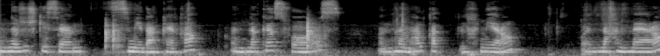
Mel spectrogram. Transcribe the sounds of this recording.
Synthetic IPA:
ʕənd̪næʒuʃkisæn | t̪ə̥smid̪ɑɾˤqiqɑ | ʕənd̪nækæsfoɾˤs | ʕənd̪næmʕalqɑlxəmiɾˤɑ | wʕənd̪næxəmːæɾɑ

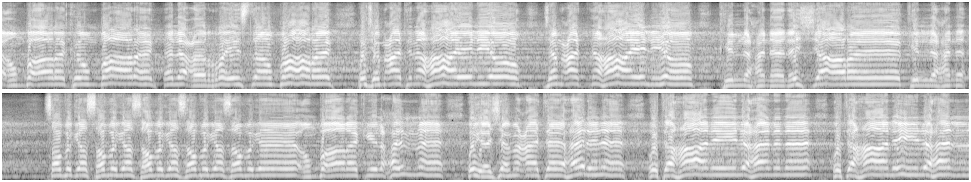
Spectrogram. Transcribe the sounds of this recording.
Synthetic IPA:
mbɑːɾˤɑkwmbɑːɾˤɑkalaʕɪrˤːɑsnambɑːɾˤɑk | wd͡ʒamʕat̪naɦaːjɪljoːm | d͡ʒamʕat̪naɦaːjɪljoːm | kɪlːɪħnanɪʃːɑːɾˤɑkɪlːɪħna | sˤɑbɡɑsˤɑbɡɑsˤɑbɡɑs̬ˤɑbɡɑs̬ˤɑbɡɑmbɑːɾˤɑkɪlħɪlna | wjad͡ʒamʕat̪aɦalna | wt̪aɦaːnilɪhalna | wt̪aɦaːnilɪhaln

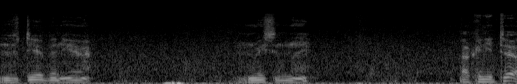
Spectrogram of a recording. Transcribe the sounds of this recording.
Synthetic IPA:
ɨzdɪɹbɨ̃nhiɹ | ɹisɨ̃nli | haʊkɨ̃njɨtʰɛ

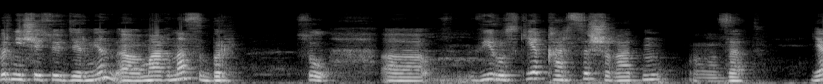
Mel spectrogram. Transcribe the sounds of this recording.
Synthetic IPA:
b̥ɪɾne̞ʃe̞sɵzd̪e̞ɾme̞nmɑʁnɑsəbɪɾ | so̞lˠə | vʲijɾuskʲeqʰɑɾsəʃəʁɑt̪ənzɑt̪ja

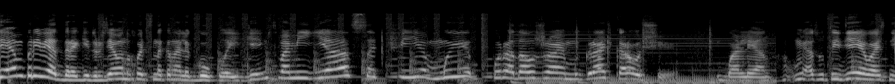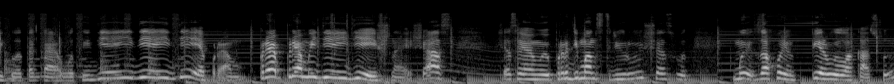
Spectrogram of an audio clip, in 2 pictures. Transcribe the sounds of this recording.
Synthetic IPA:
fsʲe̞mpɾʲɪvʲe̞t̪̚d̪əɾɐɡʲijəd̪ɾʊzʲjavɨnɐxo̞dʲɪt̪sənəkɐnalʲɪɡoplˠejɡʲejmsvamʲɪjasɐfʲfʲijəmɨpɾəd̪ɐlˠʐajɪmɪɡɾatʲkɐɾo̞ɕːɪ̰bɐlʲenʊmʲɪnʲat̪ut̪ɪdʲejəvɐzʲnʲiklˠət̪ɐkajəvo̞t̪ɪdʲejəɪdʲejəɪdʲejəpɾʲa̰mpɾʲapɾʲamɪdʲejəɪdʲejɪʂnajə̰ɕas | ɕasjamɐjopɾədʲɪmɐnst̪ɾʲiɾʊjʊɕːasvot̪ | mɨzɐxo̞dʲɪmfʲpʲe̞rvʊjʊlˠɐkat̪sɨjʊ

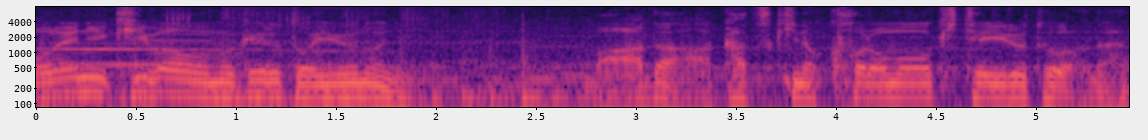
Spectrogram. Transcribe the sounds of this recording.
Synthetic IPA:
o̞ɾe̞ɲ̟ikʲiβaomɯ̟ke̞ɾɯ̟t̪o̞jɯ̟ːno̞ɲ̟ḭ | ma̰d̪a̰a̰kat͡sɨ̥kʲino̞kʰo̞ɾo̞mo̞ːkʲi̥t̪e̞iɾɯ̟t̪o̞βa̰na

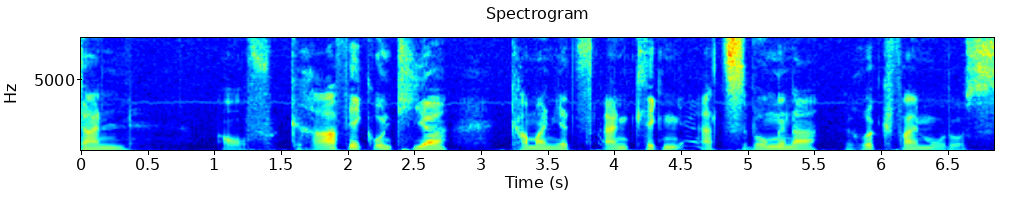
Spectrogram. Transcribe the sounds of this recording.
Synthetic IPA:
d̥an | ʔa̰ʊfɡ̥ʁaːfɪkʊnthiːɐkʰanmanjɛt͡stʔa̰nklɪkŋ̩ɛ̰ɐt͡sv̥ʊŋənɐʁʏkfalmoːɾʊ̰s

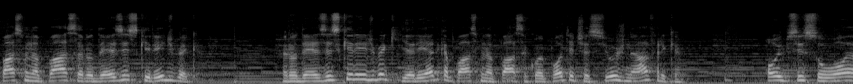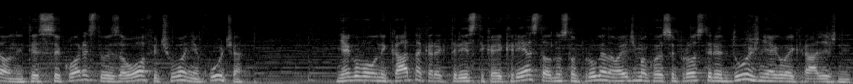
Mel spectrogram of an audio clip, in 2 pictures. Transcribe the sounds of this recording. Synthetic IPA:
pasminapasaɾod̪eziskiɾid͡ʒbek | ɾod̪ezijskiɾid͡ʒbekjeɾjet̪kapasminapaːsako̞japo̞t̪jet͡ʃe̞sjuːʒne̞afɾike̞ | o̞ʋipsisuoelnit̪esu̥seko̞ɾist̪ilizauofit͡ʃuːʋaɲe̞kuːt͡ɕa | ɲe̞ɡo̞ʋaunikat̪nakaɾakt̪e̞ɾist̪ikajekɾjest̪ao̞d̪nosno̞pɾuːɡanaled͡ʒimako̞jase̞pɾo̞st̪iɾed̪uːʒɲe̞ɡo̞ʋekɾaːʎeʒni

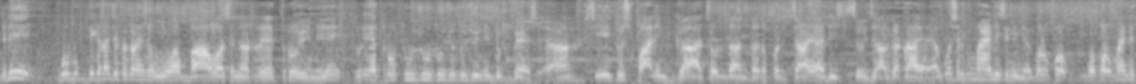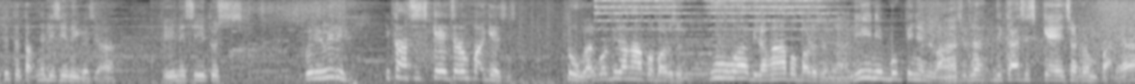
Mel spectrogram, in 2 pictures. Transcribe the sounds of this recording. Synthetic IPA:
d͡ʒadi | ɡuabuk̚t̪ikanad͡ʒakəkalaɲs̬əmuabawasaɲarɛt̪ɾoinirɛt̪ɾɔt̪ud͡ʒut̪ud͡ʒut̪̬ud͡ʒuinidəbɛsjasit̪ʊspalɪŋɡat͡ʃɔrdant̪aɾapərt͡ʃajadisəd͡ʒaɡaʔrajajaɡuasəɾiŋmaɛndisininijaɡualʔkɔlɡuakɔlɔʔmaɛnit̪ut̪ət̪ap̚ɲadis̬iniɡasja̰ | inisit̪ʊs | widiwidi | dikasɪskɛt͡ʃərəmpaʔɡɛst̪uɡalɡuabilaŋapabaɾusanɡuabilaŋapabaɾus̬anjaninibuk̚t̪iɲanilaŋas̬udadikas̬ɪskɛt͡ʃərəmpaʔja

